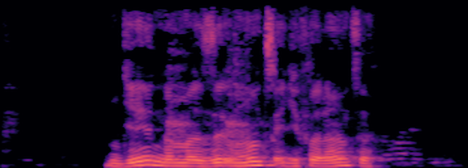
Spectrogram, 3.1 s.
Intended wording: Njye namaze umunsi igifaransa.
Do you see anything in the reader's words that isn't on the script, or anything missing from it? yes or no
no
